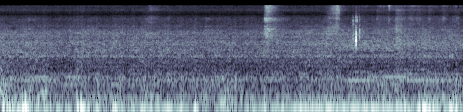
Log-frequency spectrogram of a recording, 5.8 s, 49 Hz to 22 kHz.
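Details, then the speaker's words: 2008 Chevrolet Vivant CDX with automatic gearbox, after full engine and transmission overhaul (new bearings), test drive accelerating to about 80: low smooth engine hum over road rumble, no knocks or whine; normal running under acceleration. "mình này mình chạy test về phần máy và vườ phần hộp số nha anh em này là số tự động nha"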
